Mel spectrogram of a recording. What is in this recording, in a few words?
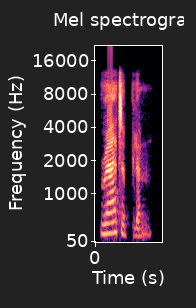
"rataplan", Indian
